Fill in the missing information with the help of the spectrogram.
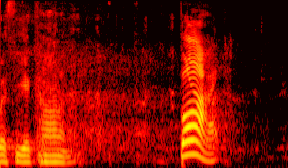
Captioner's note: laugh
